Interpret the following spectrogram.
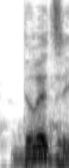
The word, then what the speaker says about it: Dolidze: Dolidze, yeah.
